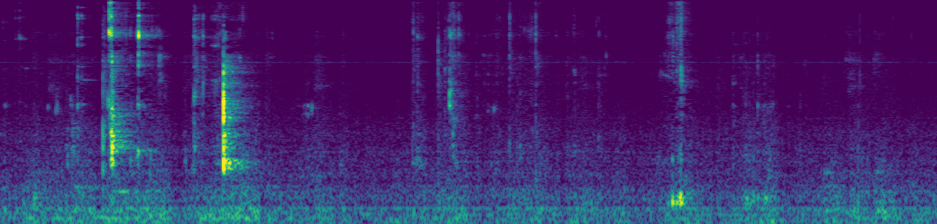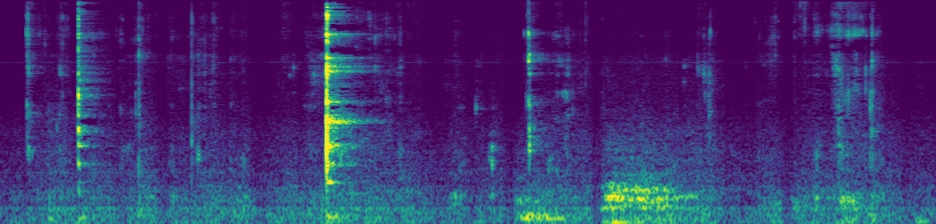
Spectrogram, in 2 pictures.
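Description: Close-miked chewing and lip smacking as a woman eats wet, spicy food with her hands, picked up by a clip-on lapel microphone. Scattered sharp wet smacks and clicks, the loudest about two-thirds of the way in.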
